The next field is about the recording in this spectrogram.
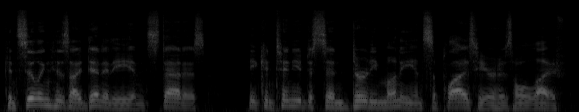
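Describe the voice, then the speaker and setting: A man playing a weary, solemn pirate doctor in a fan manga dub, subdued, measured and earnest. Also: mid-range voice, dry recording, close to an everyday voice. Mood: solemn, reflective. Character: weary, solemn veteran pirate doctor recounting his late captain.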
